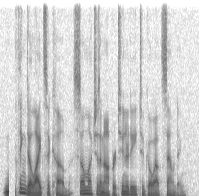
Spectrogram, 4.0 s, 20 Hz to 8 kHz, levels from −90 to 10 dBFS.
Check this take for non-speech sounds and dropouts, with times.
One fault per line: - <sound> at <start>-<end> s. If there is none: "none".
- dropout at 0.2-0.3 s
